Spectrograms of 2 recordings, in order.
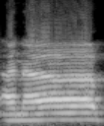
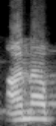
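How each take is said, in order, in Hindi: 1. अंतिम स्वर लंबा खींचा जाता है। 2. अंतिम स्वर छोटा रखा जाता है। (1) "हम इसकी आवाज को लंबा करके पढ़ते" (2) "बल्कि आना पढ़ना है"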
